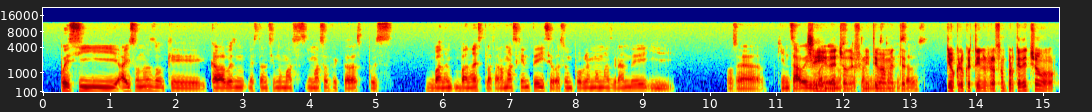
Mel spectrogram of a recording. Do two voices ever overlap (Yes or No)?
Yes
